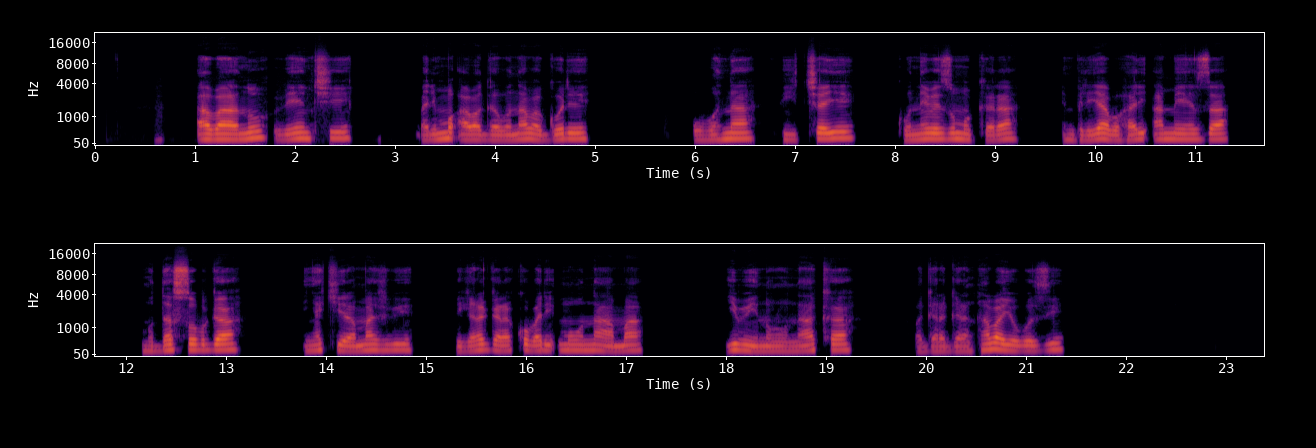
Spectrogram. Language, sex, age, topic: Kinyarwanda, male, 18-24, government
